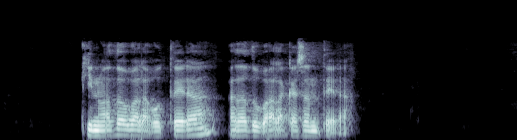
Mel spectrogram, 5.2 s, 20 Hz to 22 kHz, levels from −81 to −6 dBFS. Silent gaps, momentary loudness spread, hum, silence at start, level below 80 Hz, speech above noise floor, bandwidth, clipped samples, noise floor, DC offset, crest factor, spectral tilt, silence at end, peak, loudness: none; 6 LU; none; 0.8 s; -56 dBFS; 62 dB; 8 kHz; under 0.1%; -78 dBFS; under 0.1%; 18 dB; -4.5 dB/octave; 1.65 s; -2 dBFS; -17 LUFS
